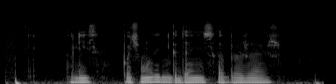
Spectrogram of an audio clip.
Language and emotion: Russian, neutral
